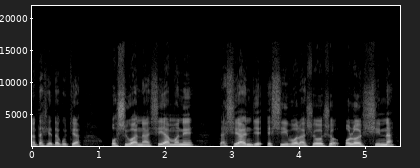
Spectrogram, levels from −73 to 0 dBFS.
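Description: No technical faults are audible.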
